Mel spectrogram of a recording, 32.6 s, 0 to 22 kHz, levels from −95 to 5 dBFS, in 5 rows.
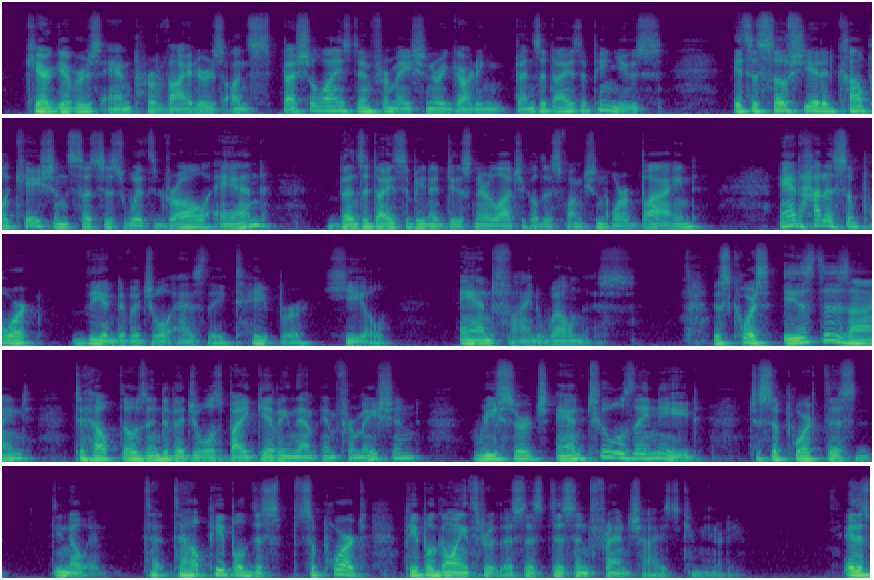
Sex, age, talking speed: male, 40-59, 130 wpm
